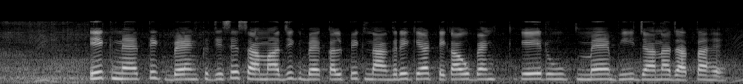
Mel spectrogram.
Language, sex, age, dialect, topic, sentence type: Hindi, female, 18-24, Kanauji Braj Bhasha, banking, statement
